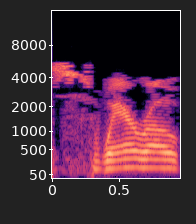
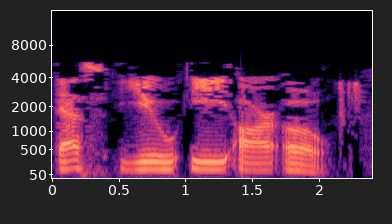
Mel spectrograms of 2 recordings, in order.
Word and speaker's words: Suero: It's called the Suero Cleanse. You spell that S-U-E-R-O.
